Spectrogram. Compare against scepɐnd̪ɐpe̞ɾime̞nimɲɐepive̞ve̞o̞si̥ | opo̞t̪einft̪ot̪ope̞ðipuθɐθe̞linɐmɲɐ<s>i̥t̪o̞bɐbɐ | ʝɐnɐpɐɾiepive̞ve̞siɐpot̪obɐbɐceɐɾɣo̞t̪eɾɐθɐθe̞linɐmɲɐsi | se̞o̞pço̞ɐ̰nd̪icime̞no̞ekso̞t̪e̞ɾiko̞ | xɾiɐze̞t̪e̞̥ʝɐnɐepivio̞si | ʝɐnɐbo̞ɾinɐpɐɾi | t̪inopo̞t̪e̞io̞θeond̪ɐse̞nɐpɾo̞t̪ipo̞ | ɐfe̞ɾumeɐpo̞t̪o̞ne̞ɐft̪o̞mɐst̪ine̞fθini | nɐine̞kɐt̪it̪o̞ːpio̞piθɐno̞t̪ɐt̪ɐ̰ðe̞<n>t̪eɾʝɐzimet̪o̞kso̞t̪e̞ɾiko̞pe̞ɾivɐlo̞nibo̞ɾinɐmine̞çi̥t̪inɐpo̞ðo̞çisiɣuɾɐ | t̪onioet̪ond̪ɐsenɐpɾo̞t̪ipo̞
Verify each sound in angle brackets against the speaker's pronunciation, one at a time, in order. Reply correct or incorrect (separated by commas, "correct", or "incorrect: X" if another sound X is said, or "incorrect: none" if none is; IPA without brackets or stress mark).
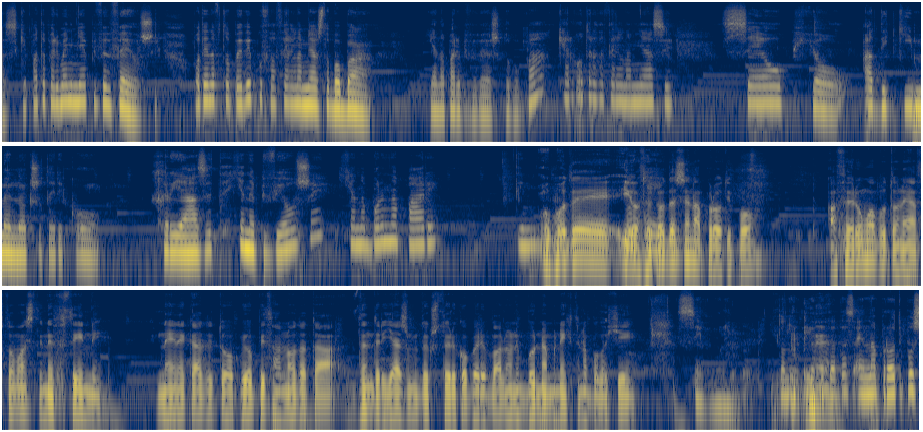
correct, correct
